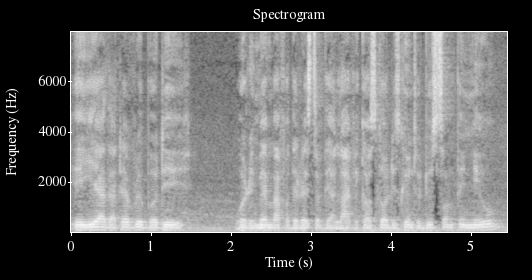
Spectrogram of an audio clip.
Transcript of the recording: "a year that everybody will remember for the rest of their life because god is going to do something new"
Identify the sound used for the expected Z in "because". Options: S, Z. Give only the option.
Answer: S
